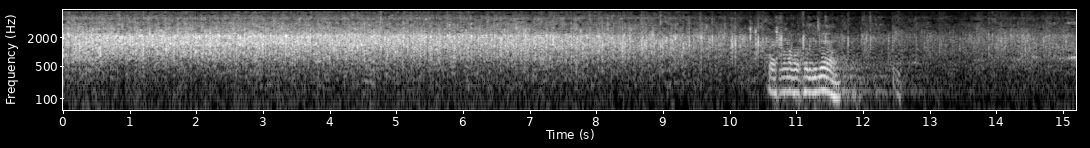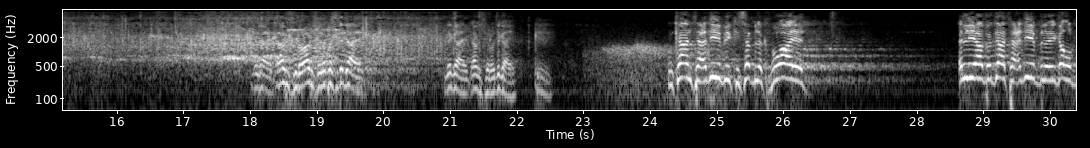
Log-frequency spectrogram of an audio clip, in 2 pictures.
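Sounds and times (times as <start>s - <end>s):
audience applause at an Arabic poetry recitation: 0.0s - 21.4s
speech: 11.1s - 11.8s, 18.4s - 19.8s, 20.9s - 22.6s, 24.2s - 26.4s, 28.9s - 30.3s.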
